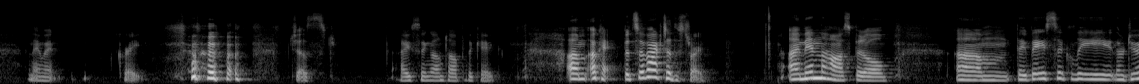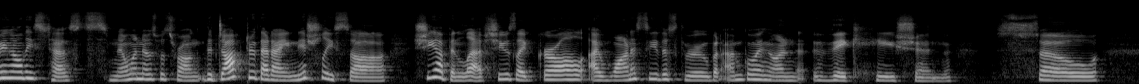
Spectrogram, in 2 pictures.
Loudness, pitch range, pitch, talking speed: -24 LUFS, 185-250 Hz, 215 Hz, 165 wpm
